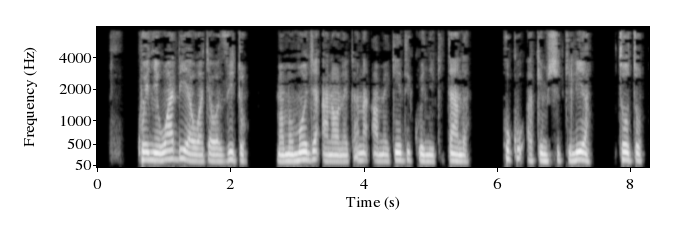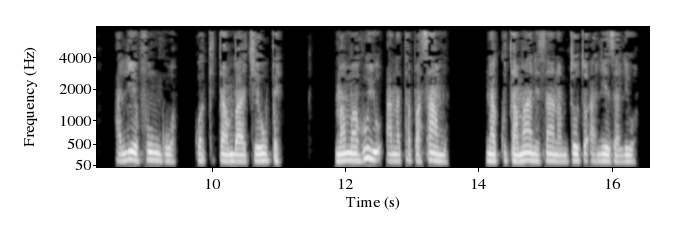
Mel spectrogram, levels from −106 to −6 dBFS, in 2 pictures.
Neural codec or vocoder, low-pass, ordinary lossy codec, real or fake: none; 7.2 kHz; MP3, 32 kbps; real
